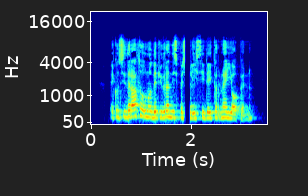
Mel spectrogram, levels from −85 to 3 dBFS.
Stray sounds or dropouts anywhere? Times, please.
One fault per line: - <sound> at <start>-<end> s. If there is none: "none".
- dropout at 1.9-2.0 s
